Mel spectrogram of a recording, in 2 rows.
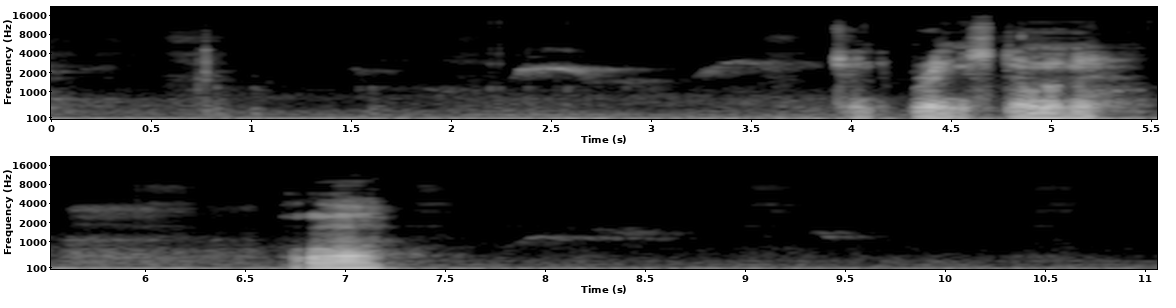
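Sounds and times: low room hum: 0:00.0 - 0:11.0
faint bird-like chirps: 0:01.5 - 0:04.1, 0:07.8 - 0:10.6.

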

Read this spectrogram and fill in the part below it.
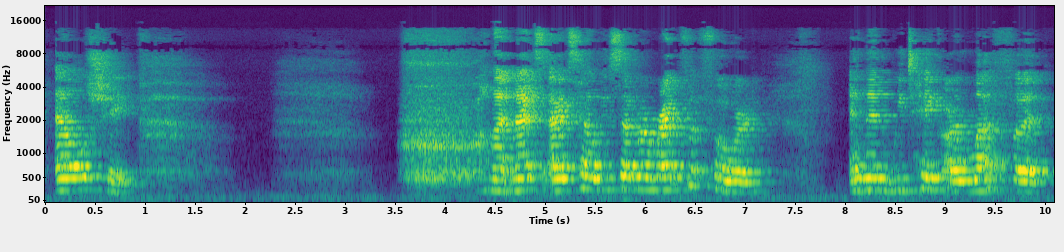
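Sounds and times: woman breathing softly: 0:00.9 - 0:04.4, 0:07.2 - 0:08.0.

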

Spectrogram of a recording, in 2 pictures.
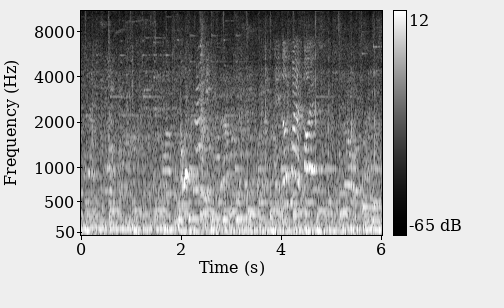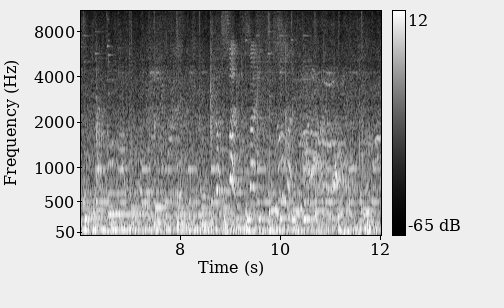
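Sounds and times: background music of held notes: 0:00.0 - 0:12.0
children's voices: 0:00.0 - 0:12.0.

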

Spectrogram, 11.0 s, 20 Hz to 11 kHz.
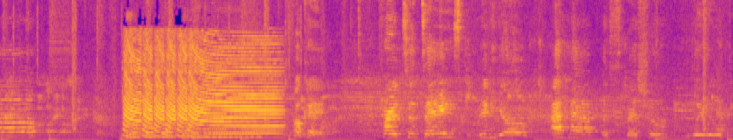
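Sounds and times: air horn blaring: 0:01.8 - 0:04.4
intro music with low beat: 0:01.8 - 0:04.5.

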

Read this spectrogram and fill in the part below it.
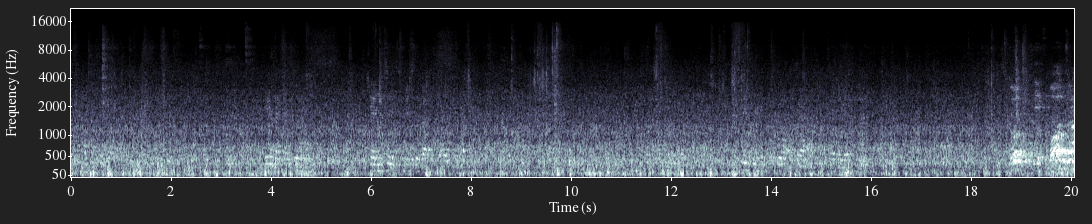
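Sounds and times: steady rushing noise: 0:00.0 - 0:20.0
faint man's voice: 0:13.3 - 0:16.0.

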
